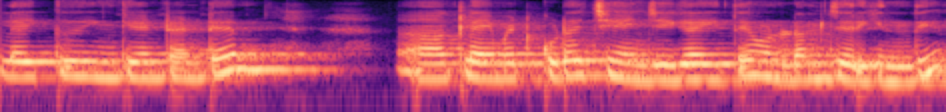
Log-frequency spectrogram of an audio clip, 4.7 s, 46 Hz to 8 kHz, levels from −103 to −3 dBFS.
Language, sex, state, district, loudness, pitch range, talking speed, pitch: Telugu, female, Andhra Pradesh, Chittoor, -15 LUFS, 215-245 Hz, 115 wpm, 230 Hz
